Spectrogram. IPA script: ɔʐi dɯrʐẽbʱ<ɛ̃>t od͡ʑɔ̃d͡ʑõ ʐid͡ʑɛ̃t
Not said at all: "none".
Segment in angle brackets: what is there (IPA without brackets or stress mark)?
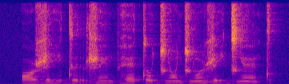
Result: ɛ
